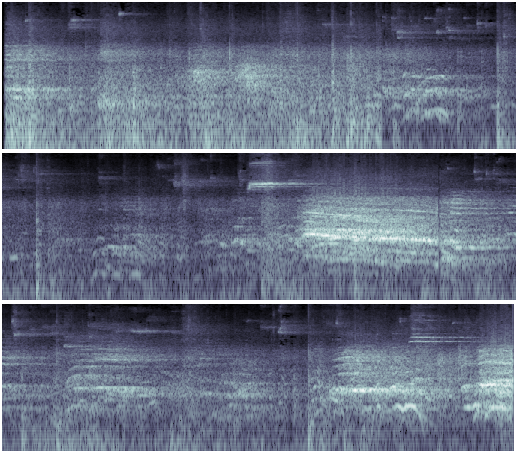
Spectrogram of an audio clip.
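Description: Basketball game sound in a large gym hall: the ball bouncing on the hardwood floor with sharp knocks, and players shouting, loudest in two bursts around the middle and near the end.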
